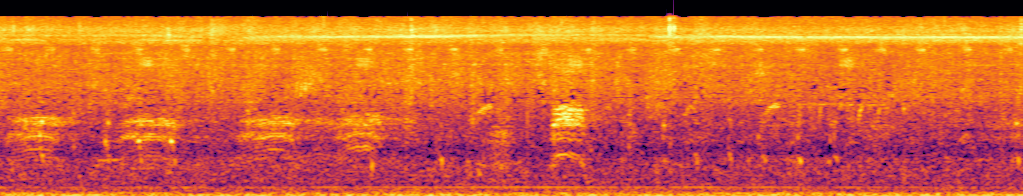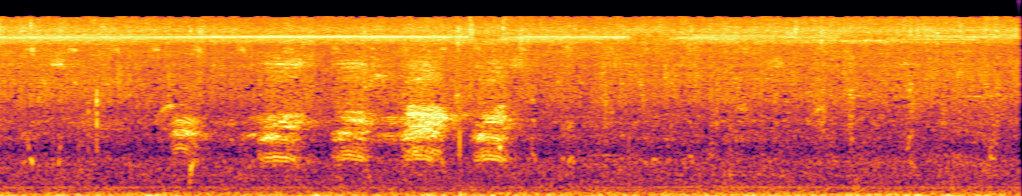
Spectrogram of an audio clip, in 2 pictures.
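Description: Short, harsh bird calls repeated in runs: several in the first three seconds, one about four seconds in, and another run of about six calls near the middle to late part. Under them is a steady low rumble.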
